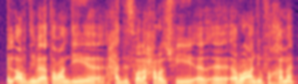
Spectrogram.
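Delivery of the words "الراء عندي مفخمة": ordinary talk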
